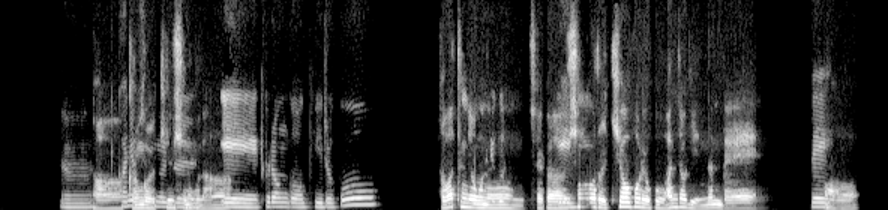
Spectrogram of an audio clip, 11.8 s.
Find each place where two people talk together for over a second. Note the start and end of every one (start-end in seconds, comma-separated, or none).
1.2-3.1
